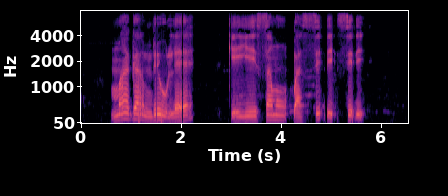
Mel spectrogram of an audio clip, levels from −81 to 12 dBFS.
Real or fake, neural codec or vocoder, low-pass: real; none; 7.2 kHz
